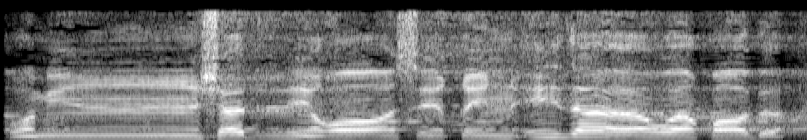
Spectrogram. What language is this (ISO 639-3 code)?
ara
